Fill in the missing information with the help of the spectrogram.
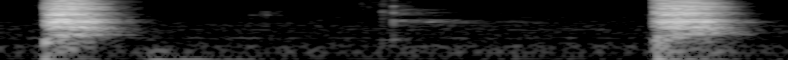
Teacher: P 같은 경우 입술을 붙였다가 떼면서 그냥 공기를 터뜨려요. 그럼 소리는 없거든요. 근데 공기만 팍 하고 그냥 나가는 거예요.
